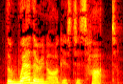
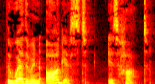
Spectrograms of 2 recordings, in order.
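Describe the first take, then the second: First: The word weather is stressed. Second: The word August is stressed. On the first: It is the weather, not the sun, that is hot. "Not the sun" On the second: It is this month, not another month, that is hot. "Not July"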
